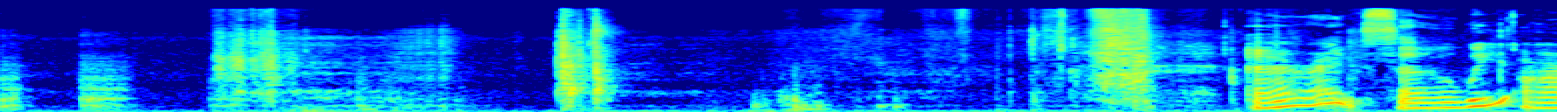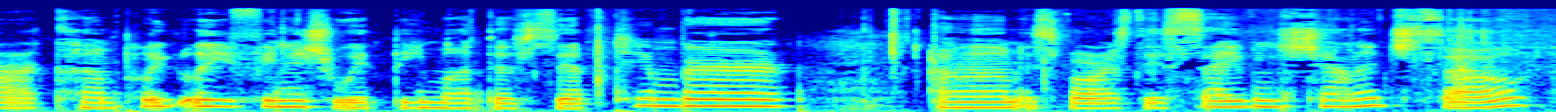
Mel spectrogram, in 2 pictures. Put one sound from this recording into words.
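A stiff paper card rustles and taps as hands handle it.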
